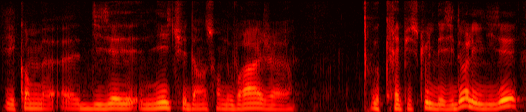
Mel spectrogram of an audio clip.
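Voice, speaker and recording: A man's voice: mid-range voice, normal speed, vocal fry, warm tone, slightly rough. A man as an interview guest, answering reflectively with many hesitations and restarts. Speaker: guest, army officer.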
